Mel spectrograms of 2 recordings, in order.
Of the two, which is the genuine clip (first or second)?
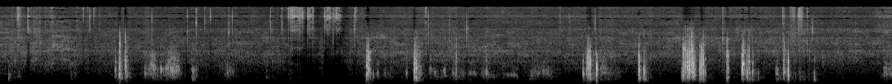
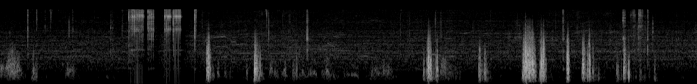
second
